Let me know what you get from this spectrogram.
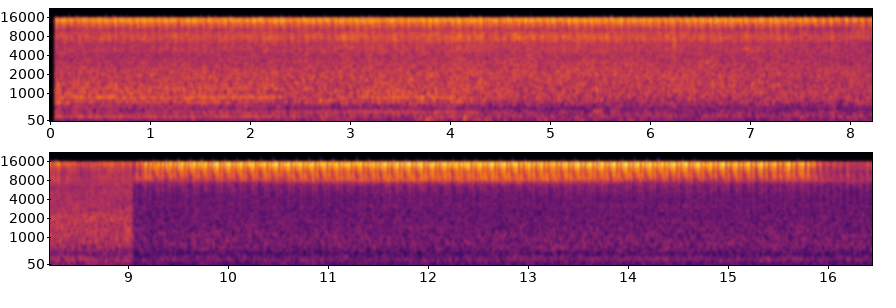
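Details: Long-winged conehead (Conocephalus fuscus) singing at sunset at Dreezsee, Germany, in August: a very high, hissing band of rapid ticking that starts abruptly midway and runs on steadily, after a first part with faint low hums and tones.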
